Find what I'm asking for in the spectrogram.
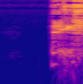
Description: Lots of sneezing after being up in my dusty attic.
